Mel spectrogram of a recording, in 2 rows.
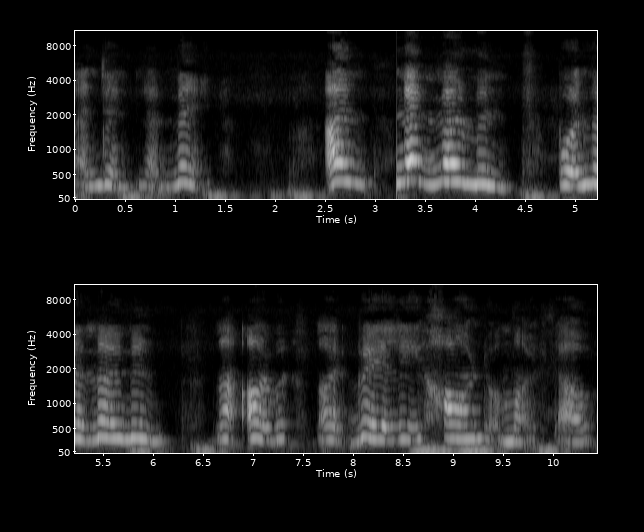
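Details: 17-year-old female with cerebral palsy since birth, diagnosed at 14 months, which she says affects her speech; speech therapy from an early age; dysarthria (cerebral palsy).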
